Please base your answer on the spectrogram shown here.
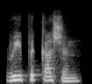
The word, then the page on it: Repercussion: Indian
